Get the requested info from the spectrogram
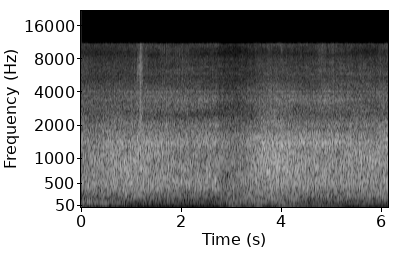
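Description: A pressurised kerosene camp stove burning with a steady rushing roar, its burner still not fully warmed after the alcohol preheat. There is a sharp click about a second in, and the roar gets a little louder about three and a half seconds in.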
